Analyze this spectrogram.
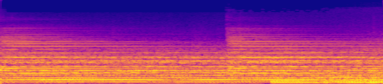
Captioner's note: bell ringing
